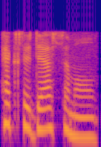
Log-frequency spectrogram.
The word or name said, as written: hexadecimal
